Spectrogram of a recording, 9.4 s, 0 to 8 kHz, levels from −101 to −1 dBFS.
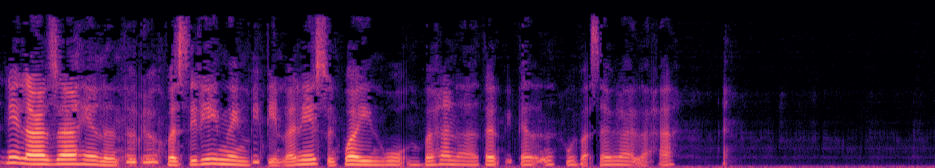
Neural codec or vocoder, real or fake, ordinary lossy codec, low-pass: autoencoder, 22.05 kHz, a latent of 192 numbers a frame, VITS, trained on many speakers; fake; MP3, 32 kbps; 7.2 kHz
